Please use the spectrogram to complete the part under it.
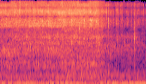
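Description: Water poured onto soil in a plant pot prepared for an orange tree, a steady close gushing and splashing that runs evenly for the whole short stretch with no talking.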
